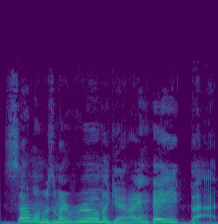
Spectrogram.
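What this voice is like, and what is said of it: Imitates a puppet character's voice. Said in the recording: “That's my Hoggle. That's my Hoggle impression.”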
